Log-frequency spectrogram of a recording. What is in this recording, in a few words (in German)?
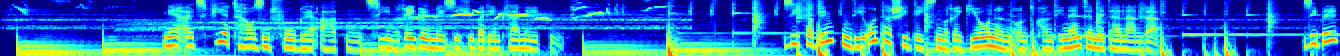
Dokumentation; icarus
